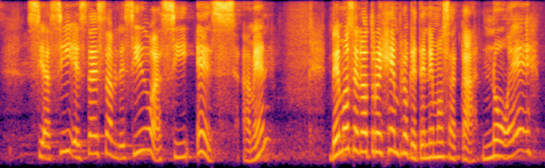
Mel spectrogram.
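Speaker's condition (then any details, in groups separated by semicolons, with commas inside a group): No condition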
